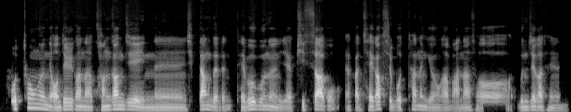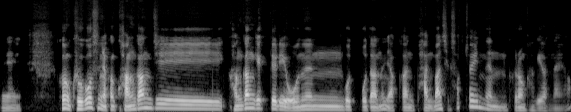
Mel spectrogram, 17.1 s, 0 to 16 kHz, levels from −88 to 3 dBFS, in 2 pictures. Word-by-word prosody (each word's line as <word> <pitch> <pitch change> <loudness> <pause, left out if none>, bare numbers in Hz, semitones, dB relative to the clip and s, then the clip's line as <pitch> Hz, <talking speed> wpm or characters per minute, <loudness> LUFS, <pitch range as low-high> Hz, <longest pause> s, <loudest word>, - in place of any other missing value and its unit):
보통은 130 -1 +2
어딜 110 +6 +4
가나 95 -3 +2
관광지에 110 +1 +3
있는 85 0 -1
식당들은 115 +4 +1
대부분은 105 -2 0
이제 - - -3
비싸고 - - +4
약간 - - -3
제 - - +1
값을 - - +3
못하는 110 -4 -2
경우가 80 -3 -3
많아서 80 +2 -3 0.5
문제가 90 0 0
되는데 75 -3 -10 0.6
그럼 135 -4 +2
그곳은 140 +6 +2
약간 105 - -1
관광지 125 -1 +1
관광객들이 130 0 +1
오는 100 +2 -1
곳보다는 90 +2 -3
약간 80 +2 -6
반반씩 115 +3 -3
섞여 160 +4 -7
있는 110 - -6
그런 85 -1 -6
가게였나요? 75 -4 -13
100 Hz, 290 characters per minute, -22 LUFS, 85-120 Hz, 0.6 s, 어딜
